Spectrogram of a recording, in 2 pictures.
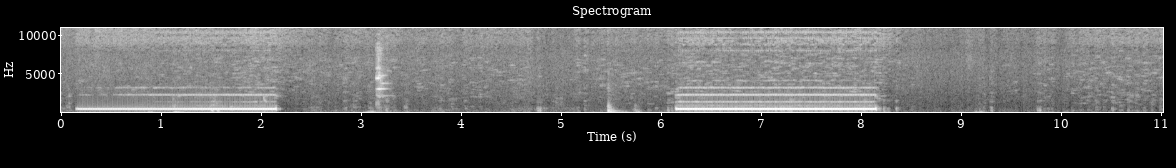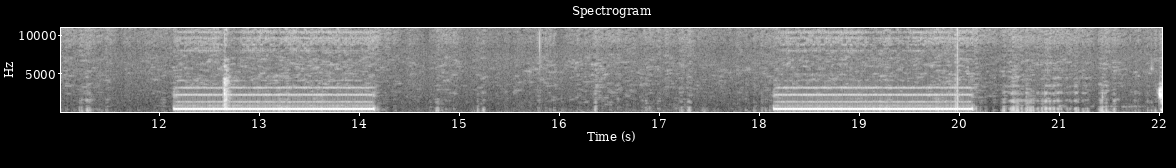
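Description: Phone ringback tone sounding four times in steady, evenly spaced two-second bursts with silent gaps between, clear and moderately loud, with faint handling noises in the pauses as a call connects before voicemail.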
